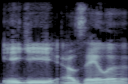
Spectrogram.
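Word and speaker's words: Iggy Azalea: And I heard about that vid, the music video, JLo and Iggy Aela, that's how you pronounce her name, the Australian rap artist called Booty.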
